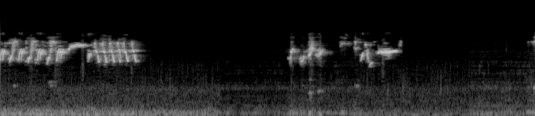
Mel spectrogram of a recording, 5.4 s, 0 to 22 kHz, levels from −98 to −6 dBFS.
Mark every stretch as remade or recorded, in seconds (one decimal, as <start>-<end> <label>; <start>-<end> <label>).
0.0-2.2 recorded; 2.2-3.6 remade; 3.6-4.7 recorded; 4.7-5.4 remade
